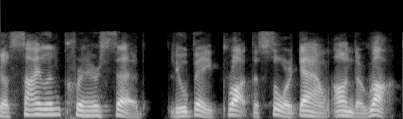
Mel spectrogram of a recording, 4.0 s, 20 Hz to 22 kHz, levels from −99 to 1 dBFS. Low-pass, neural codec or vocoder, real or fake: 7.2 kHz; codec, 16 kHz, 2 kbps, FreqCodec, larger model; fake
